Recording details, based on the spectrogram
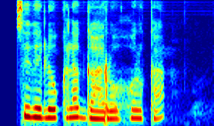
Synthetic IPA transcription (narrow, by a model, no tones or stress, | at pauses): sɪðiːlɔːkʰɐlɐɡaːɾɔhɔlkʰɐ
